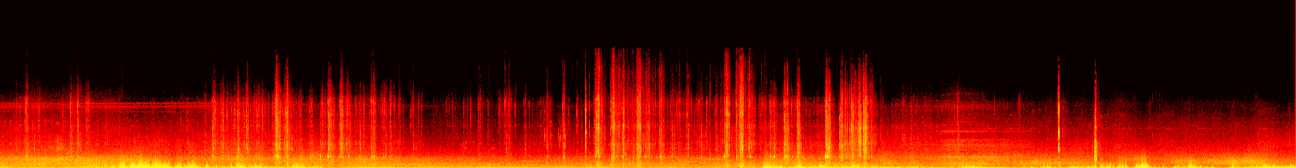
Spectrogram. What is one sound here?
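Wind rumbles across a microphone outdoors while riding.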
